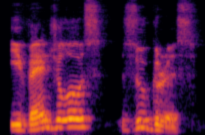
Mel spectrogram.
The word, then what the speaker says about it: Vangelis Zougris: But from what I gather, you pronounce this young man's name Vangelis Zougris, 6'8", big man from Greece.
